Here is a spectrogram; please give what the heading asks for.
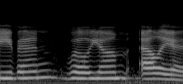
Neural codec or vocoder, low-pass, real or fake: none; 7.2 kHz; real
